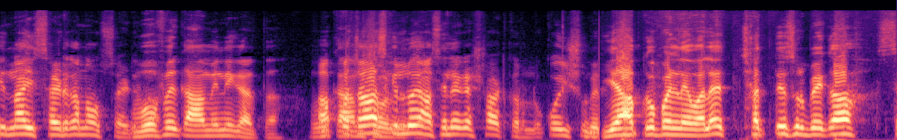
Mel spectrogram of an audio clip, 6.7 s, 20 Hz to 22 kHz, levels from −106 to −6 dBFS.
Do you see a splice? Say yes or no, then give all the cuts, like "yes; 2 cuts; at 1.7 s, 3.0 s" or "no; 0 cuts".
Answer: yes; 1 cut; at 4.4 s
